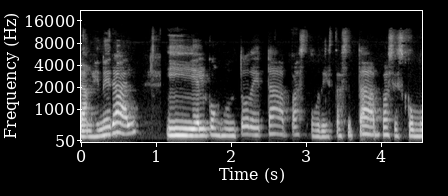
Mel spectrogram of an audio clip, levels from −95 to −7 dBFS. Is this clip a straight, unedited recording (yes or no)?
no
